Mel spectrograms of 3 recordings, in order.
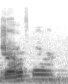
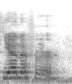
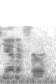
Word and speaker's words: Yennefer: Isn't it pronounced Jennifer? It's Yennefer. It's Yennefer. It's like some weird Polish version of the name.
